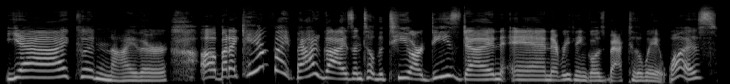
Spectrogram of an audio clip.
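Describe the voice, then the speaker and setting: A bubbly, high-pitched squirrel heroine. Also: female voice, normal speed, few pauses, no room sound, clean studio sound. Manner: rambling, excitable, apologetic. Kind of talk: video game voice acting.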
